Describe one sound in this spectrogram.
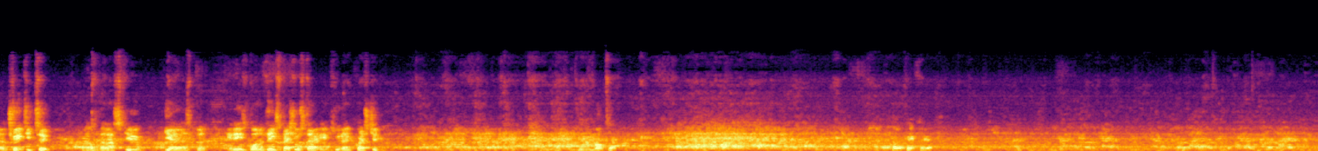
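A stadium crowd murmurs and swells through a small loudspeaker.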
